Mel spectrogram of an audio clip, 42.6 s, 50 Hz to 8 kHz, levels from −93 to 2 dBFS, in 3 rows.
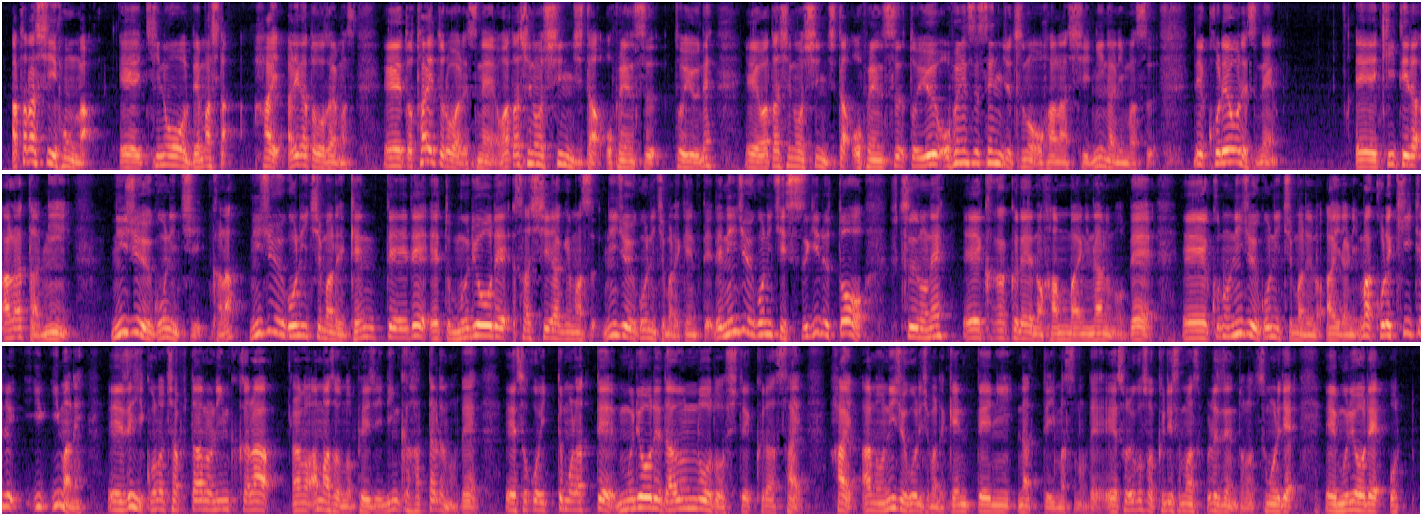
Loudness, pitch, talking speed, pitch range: -23 LUFS, 140 Hz, 380 characters per minute, 115-170 Hz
